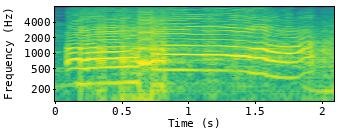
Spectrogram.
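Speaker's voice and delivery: long, loud, high "aah" of pain; imitated agonized wail. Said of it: "ele começou a fazer assim". (grito de dor imitado)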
